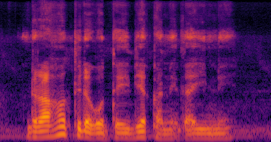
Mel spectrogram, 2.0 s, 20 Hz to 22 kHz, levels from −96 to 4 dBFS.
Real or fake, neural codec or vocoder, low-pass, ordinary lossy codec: fake; vocoder, 44.1 kHz, 128 mel bands, Pupu-Vocoder; none; none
